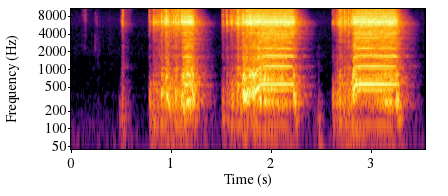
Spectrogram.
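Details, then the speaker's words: Athearn Band-Drive F7 model locomotive motor, truck not properly seated during wiring tests: three roughly one-second bursts of harsh buzzing grind with a whining tone on top; runs rough, cause unclear. "that's a horrible noise"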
